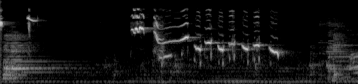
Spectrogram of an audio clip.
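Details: Tame pet orange-headed thrush singing, used to coax silent birds of its kind into song: a sharp high note, a pause, then a fast string of clear whistled notes that slide down, with a faint low hum underneath.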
